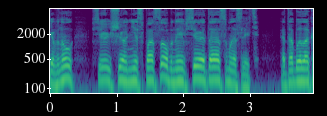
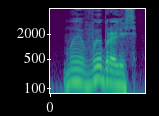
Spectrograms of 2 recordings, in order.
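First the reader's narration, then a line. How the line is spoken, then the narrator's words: Uncertain, seeking confirmation. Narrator (Russian): неуверенно сказал я, желая получить подтверждение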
